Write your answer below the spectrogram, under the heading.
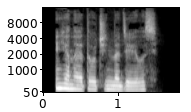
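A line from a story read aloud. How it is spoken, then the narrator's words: Gloomy. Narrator (Russian): мрачно сказала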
